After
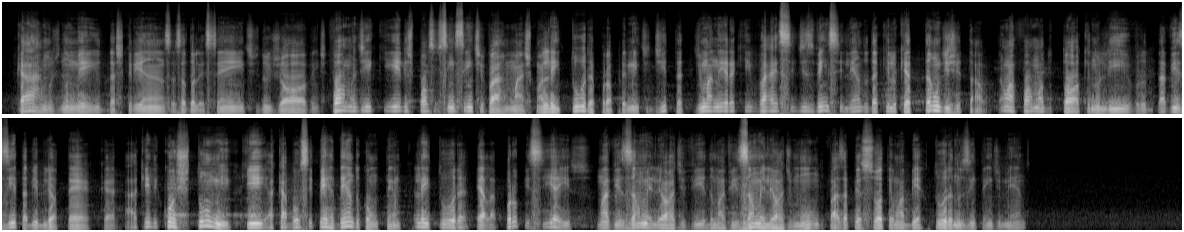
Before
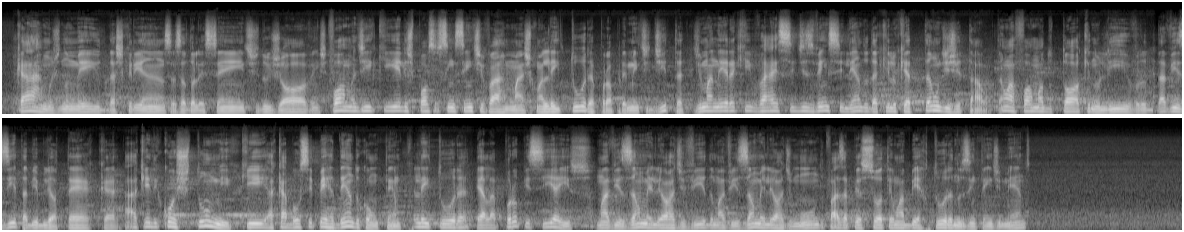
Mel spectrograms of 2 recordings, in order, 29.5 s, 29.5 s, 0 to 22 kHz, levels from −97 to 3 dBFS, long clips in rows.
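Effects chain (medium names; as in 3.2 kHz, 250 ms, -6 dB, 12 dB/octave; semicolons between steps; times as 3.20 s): 23.54–24.86 s: fifteen-band graphic EQ 100 Hz +7 dB, 1.6 kHz +5 dB, 6.3 kHz +6 dB; valve stage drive 9 dB, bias 0.4; upward expansion 2.5:1, over -35 dBFS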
